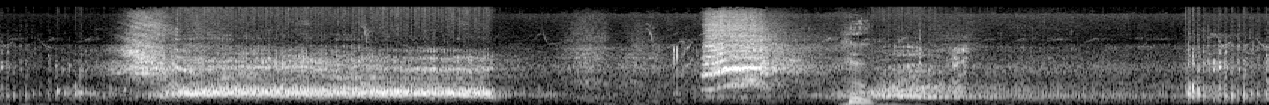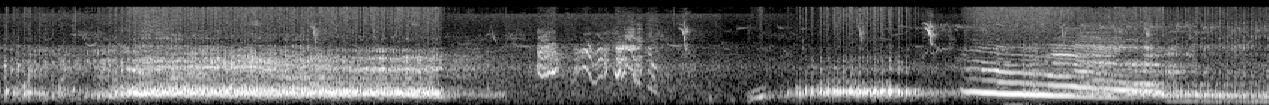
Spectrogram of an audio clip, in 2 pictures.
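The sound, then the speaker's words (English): A herd of elephants at Werribee Zoo calls together as they are reunited, in loud, overlapping rumbles and trumpeting blasts, with several bursts rising and falling over about seventeen seconds and a few sharp, squealing trumpets near the end. “And this is the sounds that the whole crew, the whole elephant crew were making when they were reunited.”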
